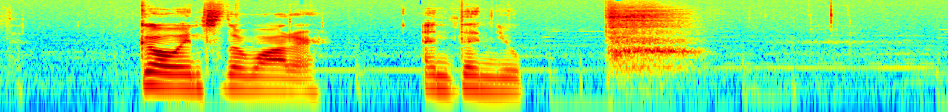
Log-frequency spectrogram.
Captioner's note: exhale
